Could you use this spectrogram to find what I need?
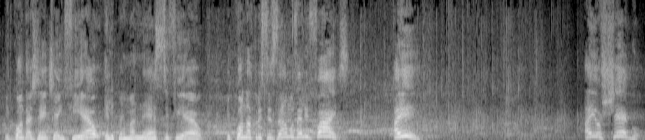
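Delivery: loud, rising preacher's cry; fervent shout. Real, not acted. Preacher shouting to the church about Christ's faithfulness. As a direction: build to a ringing shout of faith.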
